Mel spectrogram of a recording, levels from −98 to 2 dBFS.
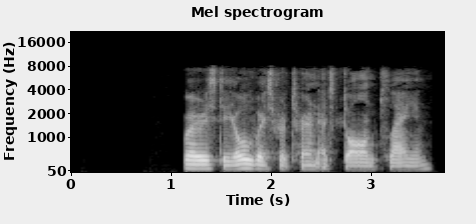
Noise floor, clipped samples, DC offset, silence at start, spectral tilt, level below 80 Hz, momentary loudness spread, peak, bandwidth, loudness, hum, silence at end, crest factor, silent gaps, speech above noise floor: under -90 dBFS; under 0.1%; under 0.1%; 1.15 s; -6 dB/octave; -66 dBFS; 10 LU; -4 dBFS; 7.8 kHz; -19 LUFS; none; 0.15 s; 16 dB; none; over 72 dB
